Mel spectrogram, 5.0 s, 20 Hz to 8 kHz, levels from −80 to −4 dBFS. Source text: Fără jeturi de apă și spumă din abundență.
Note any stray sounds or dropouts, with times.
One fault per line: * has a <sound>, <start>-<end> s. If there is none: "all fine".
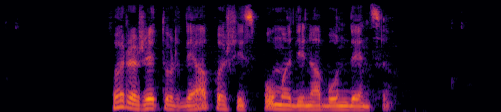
all fine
